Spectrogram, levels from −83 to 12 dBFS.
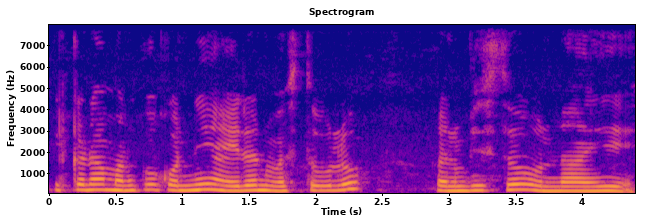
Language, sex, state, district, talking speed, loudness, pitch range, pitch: Telugu, female, Andhra Pradesh, Annamaya, 95 wpm, -12 LUFS, 215-250 Hz, 230 Hz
